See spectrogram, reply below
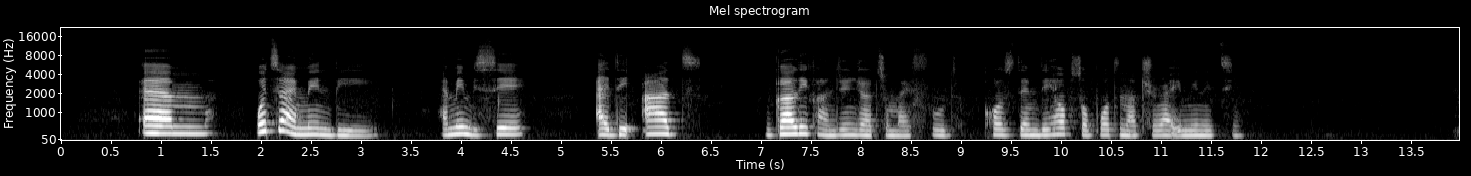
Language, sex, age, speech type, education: Nigerian Pidgin, female, 15-29, spontaneous, tertiary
